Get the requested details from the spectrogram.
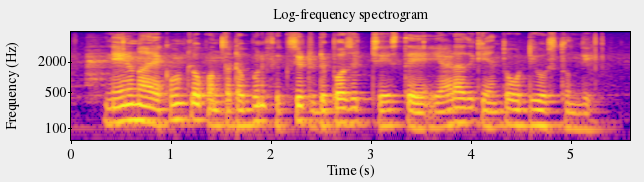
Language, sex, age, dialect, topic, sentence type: Telugu, male, 18-24, Utterandhra, banking, question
